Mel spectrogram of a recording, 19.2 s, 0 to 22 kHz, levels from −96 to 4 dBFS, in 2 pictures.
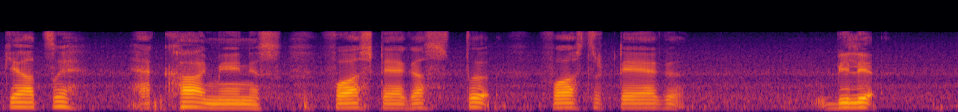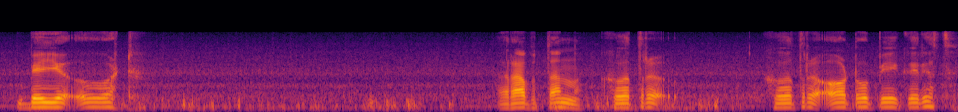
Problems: background sounds at intervals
